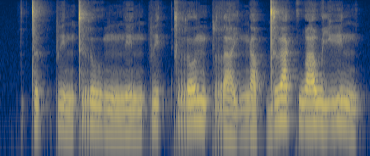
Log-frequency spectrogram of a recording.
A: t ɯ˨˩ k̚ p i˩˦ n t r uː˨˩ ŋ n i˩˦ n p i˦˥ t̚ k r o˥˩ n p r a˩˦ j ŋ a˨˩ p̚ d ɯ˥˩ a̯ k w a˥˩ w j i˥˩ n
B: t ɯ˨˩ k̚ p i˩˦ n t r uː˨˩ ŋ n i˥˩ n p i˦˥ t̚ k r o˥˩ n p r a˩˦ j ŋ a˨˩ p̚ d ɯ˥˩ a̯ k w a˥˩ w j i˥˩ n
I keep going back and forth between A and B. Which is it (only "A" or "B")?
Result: A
